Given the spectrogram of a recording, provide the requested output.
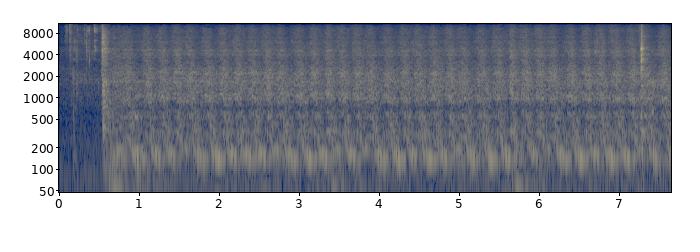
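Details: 2004 Blue Bird Vision bus (built 2003), pre-emissions 7.2L Caterpillar C7 210HP diesel, cranked cold at about 23 degrees; it was plugged in earlier in the week and still hard-starting. Even, labored starter churn for several seconds, never catches: extended cranking, no start.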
